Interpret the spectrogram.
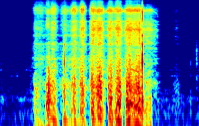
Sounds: Sniff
